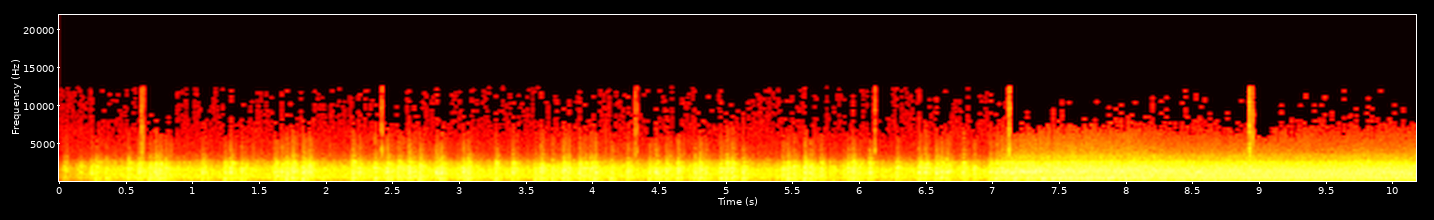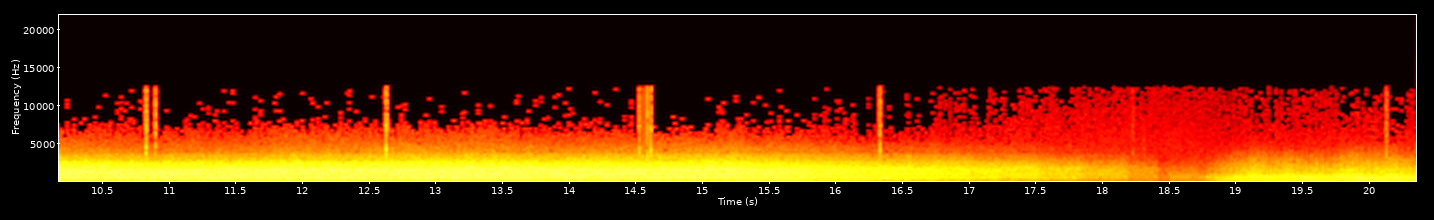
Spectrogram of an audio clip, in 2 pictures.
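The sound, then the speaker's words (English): A loud, steady airplane engine drones in flight over the area where a storm struck the Manila merchant, its broad roar rumbling and sputtering at first, then smoothing into a sustained hum before fading down near the end and picking up again. “According to the chart, Tony, we've been flying over the area where the storm struck the Manila merchant.”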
